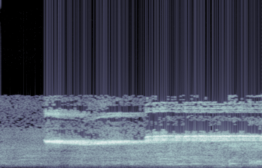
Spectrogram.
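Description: A long, shrill signal tone sounds about a second in and steps slightly higher partway through, over the voices of the crowd; it signals the end of play as the clock runs out for halftime.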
